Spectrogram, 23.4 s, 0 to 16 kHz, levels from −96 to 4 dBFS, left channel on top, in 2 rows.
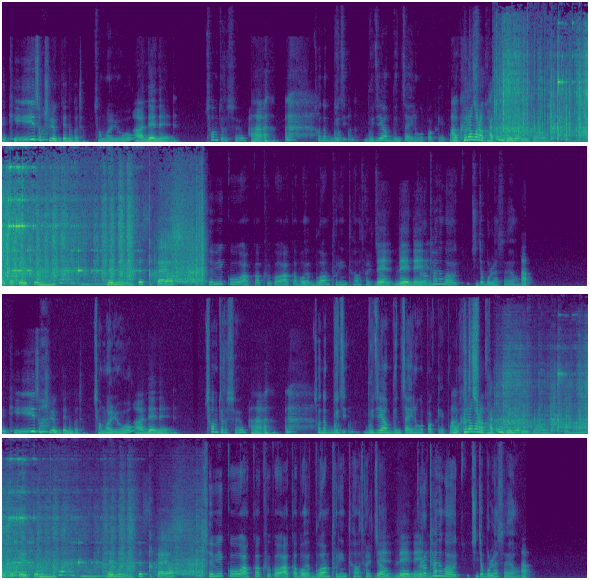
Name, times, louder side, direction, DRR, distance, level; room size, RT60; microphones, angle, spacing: voice 1, 0.0-1.6 2.7-3.5 5.0-6.2 9.0-11.0 11.6-12.8 13.8-15.2 19.2-20.4 22.1-22.2, left 1 dB, 15° left, 0.6 m, -32 dB
voice 2, 1.8-2.7 4.1-4.9 6.2-9.5 11.2-12.6 12.8-14.1 15.6-19.5 20.0-22.1, right 5 dB, 50° right, 0.4 m, -38 dB
sound 1, 9.8-15.8, left 8 dB, 90° left, 1.1 m, -31 dB
8.3 x 6.8 x 2.9 m
head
